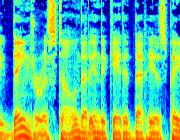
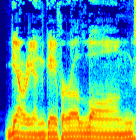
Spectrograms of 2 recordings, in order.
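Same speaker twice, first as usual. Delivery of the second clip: usual speaking voice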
